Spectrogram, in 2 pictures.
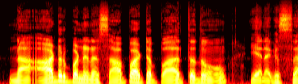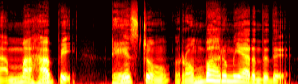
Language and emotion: Tamil, happy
